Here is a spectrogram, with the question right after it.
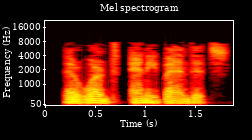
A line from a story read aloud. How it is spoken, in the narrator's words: he whispered, leaning down over the wounded man's bed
